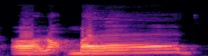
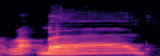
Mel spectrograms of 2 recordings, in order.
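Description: First: Slow, drawn-out "Oh, not bad" with a bored bleh. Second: A mock bored "Not bad" with a falling bleh. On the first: Mimicking the locals' greeting reply, slow and bored bleh. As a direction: drag "Oh, not bad" out slowly, unimpressed. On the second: Mimicking the stock greeting reply, mock unimpressed. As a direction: flatten out "Not bad" like a shrug. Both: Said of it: "There's a, there's a sort of a bleh".

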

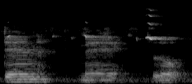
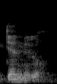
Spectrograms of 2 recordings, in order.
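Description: First: Very slow "Dénmelo" with gaps; teacher's slow word breakdown; syllable by syllable. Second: Said in the usual way. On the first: Shown as a demonstration. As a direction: sound out "Dénmelo" one drawn-out syllable at a time. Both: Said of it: "You all give it to me".

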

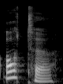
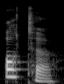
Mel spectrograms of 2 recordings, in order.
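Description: Both takes have the same delivery.

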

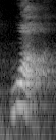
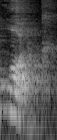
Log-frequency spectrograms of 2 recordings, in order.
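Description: First: Walk. said as wok, the L silent; correct silent L. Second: Walk said with the L sounded, as the error; teacher sounds out walk with an audible L to show the mistake; wrong pronunciation with L. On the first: Teacher modelling the right sound for kids, Walk. with a silent L. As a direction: model Walk. cleanly, no L at all, like walkie-talkie. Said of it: "Yes, it's walk". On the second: Teacher showing kids the wrong way, walk with the L sounded. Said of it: "Acordate que esta L no suena". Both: Shown as a demonstration.

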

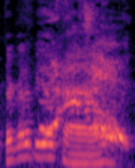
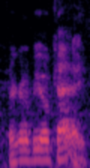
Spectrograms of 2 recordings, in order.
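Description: First: Laughing while telling his son the characters will be okay; laughing through words. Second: Said in the usual way. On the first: Real, not acted. Dad reassures his son during the movie, laughing.

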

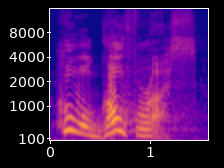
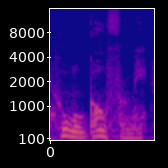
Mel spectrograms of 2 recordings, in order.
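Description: First: Slow, loud, booming question; voice of God. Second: Hushed question. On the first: Preacher voicing God asking Isaiah, a slow booming call. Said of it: "and he says". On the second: Preacher retelling God's question to Isaiah, hushed and soft. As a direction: ask it almost under your breath. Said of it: "he heard the question". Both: Retold or imitated.

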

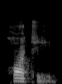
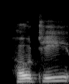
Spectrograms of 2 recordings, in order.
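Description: First: "haughty" said as "HAH-tee"; alternative open-o pronunciation. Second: "hoti" said as "HOH-tee"; long-o pronunciation. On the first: Teacher gives others' variant to learners, "haughty" as "hah-tee". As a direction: open the first vowel of "haughty" to ah. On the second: Teacher models Greek for learners, "hoti" as "hoh-tee". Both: Shown as a demonstration. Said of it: "or some would say haughty".

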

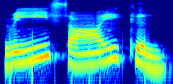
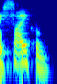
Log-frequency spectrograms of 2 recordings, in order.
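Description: First: Recycle slowed into re, cy, cle; syllable by syllable. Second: Said in the usual way. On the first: Shown as a demonstration. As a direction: sound out recycle in three separate beats. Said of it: "عد السيلابلز". (recycle مقطعة ببطء لتلات مقاطع) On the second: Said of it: "تبقى تلاتة syllables".

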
